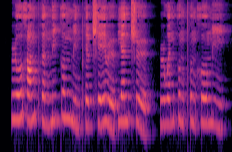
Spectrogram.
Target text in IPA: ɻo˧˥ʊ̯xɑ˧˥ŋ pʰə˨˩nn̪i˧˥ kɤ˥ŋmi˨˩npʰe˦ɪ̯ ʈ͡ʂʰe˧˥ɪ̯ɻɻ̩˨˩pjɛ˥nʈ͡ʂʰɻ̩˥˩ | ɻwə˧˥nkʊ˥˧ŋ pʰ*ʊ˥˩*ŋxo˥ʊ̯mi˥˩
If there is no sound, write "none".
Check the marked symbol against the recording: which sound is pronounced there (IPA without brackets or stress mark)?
ʊ˥˩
